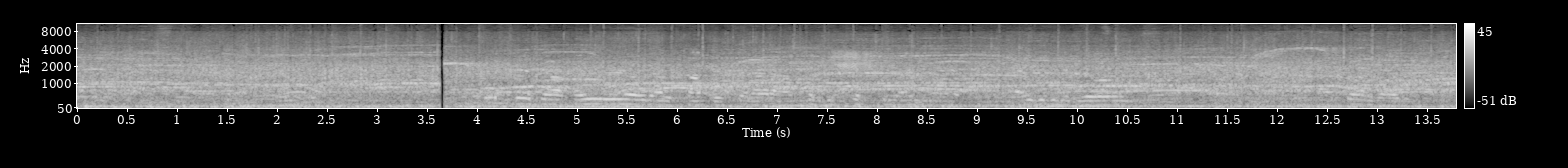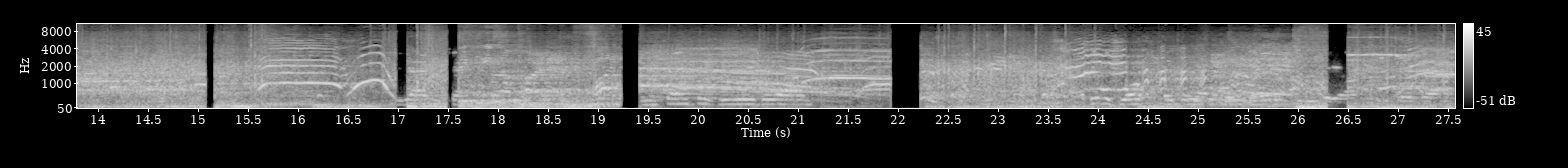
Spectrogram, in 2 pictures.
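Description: A loud, dense crowd cheers and chatters throughout, with one person's raised, strained screams and yells cutting through the roar, growing more prominent and broken up in the second half.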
